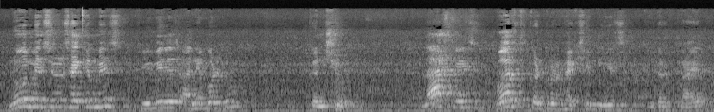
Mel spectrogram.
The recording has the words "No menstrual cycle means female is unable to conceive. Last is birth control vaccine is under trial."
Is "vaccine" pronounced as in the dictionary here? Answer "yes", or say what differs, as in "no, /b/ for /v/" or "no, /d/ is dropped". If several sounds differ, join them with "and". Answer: no, /ʃ/ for /s/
